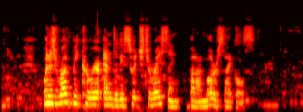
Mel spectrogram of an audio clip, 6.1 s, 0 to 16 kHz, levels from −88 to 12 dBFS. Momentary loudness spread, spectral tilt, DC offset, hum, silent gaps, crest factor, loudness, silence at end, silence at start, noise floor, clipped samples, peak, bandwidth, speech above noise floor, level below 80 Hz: 16 LU; -5 dB/octave; under 0.1%; none; none; 18 dB; -18 LUFS; 1.05 s; 0.05 s; -56 dBFS; under 0.1%; 0 dBFS; 7.6 kHz; 38 dB; -62 dBFS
